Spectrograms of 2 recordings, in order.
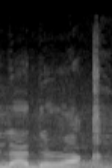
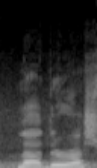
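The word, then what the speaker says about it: Läderach: Ang pronunciation ay hindi ladder. Okay. Thank you so much po. Ladder rush pala. Hindi ladder.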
